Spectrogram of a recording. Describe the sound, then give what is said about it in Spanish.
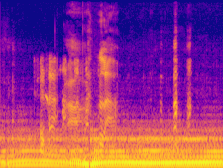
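A car fitted with aftermarket exhausts starts in cold weather: a brief burst of start-up noise, then a deep, throbbing low engine rumble that holds steady, with a voice briefly heard over it. “Es que le puse unos escapes, pues, para que se vea que arranca perrón, mira.”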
